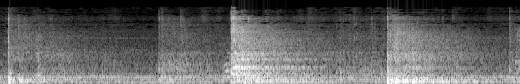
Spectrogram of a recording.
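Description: Basketball thuds and bangs echoing in a large gym hall: a sharp knock at the start, then two loud bangs about a second and a half apart, each with a long echoing tail, as the ball strikes around the hoop while players go for the rebound.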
